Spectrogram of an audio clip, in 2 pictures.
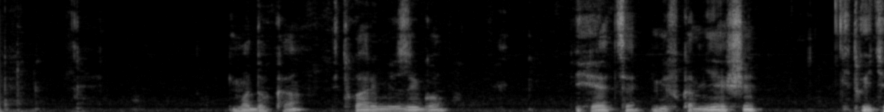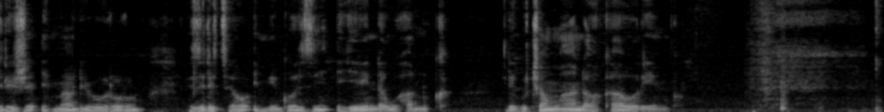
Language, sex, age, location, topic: Kinyarwanda, male, 25-35, Huye, government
